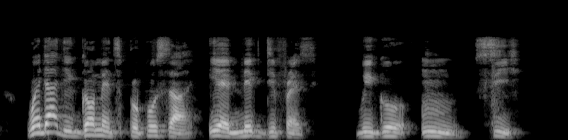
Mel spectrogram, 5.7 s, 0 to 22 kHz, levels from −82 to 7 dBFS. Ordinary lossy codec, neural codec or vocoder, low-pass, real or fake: AAC, 48 kbps; none; 7.2 kHz; real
